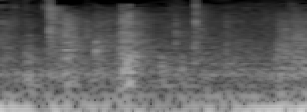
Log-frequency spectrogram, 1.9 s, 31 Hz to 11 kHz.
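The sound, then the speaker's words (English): The door of a small 10-by-10 shack slides open with a rough, scraping rumble, a few gritty surges over about two seconds at moderate loudness, with no one speaking. “This is probably the door.”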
